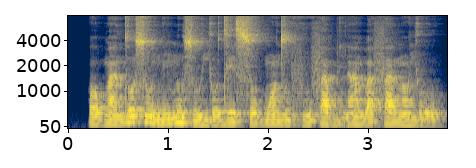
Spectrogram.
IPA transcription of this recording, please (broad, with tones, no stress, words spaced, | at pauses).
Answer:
ɔ˨bã˧ do˦su˦˨ nĩ˨˦nu˦˨su˨ jo˨de˨ so˨˦bɔ̃˦du˦˨ fu˨˦fa˧ bi˨ ɾã˧ba˨fa˧ nɔ̃˧jo˨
